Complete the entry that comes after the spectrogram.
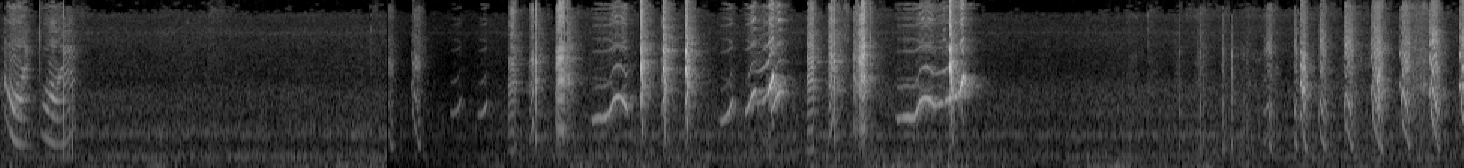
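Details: Pet green ringneck parrots, active and playful, uttering a run of sharp clicks and short rising whistled squeaks, with a few harsh downward calls at the start and steady low background hum.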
